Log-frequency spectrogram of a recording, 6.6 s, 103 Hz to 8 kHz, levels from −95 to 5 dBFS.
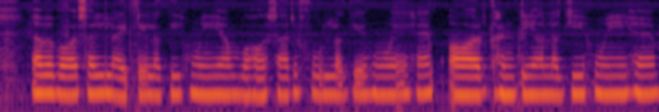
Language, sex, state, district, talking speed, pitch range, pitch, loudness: Hindi, female, Bihar, Jamui, 175 wpm, 205-215 Hz, 210 Hz, -36 LUFS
